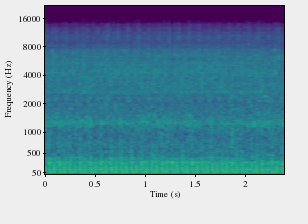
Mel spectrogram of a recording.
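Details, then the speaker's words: Pre-1919 motorcycle on a rally, after water and dirt in the fuel, rocker cover off: fast, loud mechanical clatter over a rough, uneven idle, rattling badly from the front cylinder; internal failure suspected, not confirmed. "that doesn't sound right. Rattling really badly from the front cylinder. Yeah. I think something bad's happened inside."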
